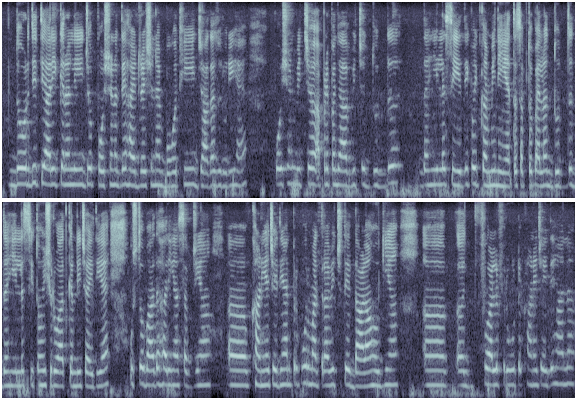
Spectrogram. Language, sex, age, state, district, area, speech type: Punjabi, female, 18-30, Punjab, Mohali, rural, spontaneous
